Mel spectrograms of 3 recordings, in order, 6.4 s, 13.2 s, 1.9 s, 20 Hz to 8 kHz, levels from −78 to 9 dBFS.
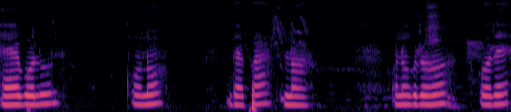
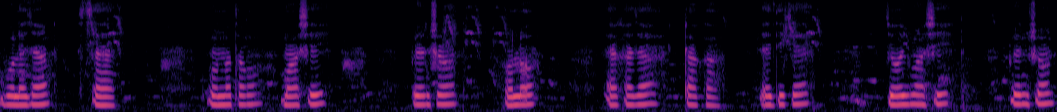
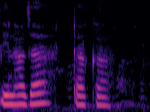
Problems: constant background noise, background conversations at intervals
